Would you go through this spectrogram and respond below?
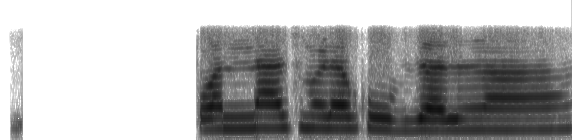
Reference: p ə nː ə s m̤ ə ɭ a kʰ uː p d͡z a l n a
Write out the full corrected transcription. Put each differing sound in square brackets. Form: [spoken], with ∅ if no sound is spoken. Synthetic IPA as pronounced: p ə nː [a] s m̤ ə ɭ a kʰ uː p d͡z a l n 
